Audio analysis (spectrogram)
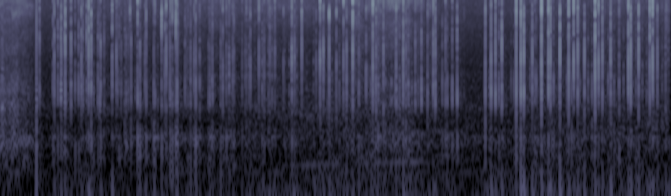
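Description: Long nails tap rapidly on the top of a black leather laptop bag with zippers, lying on a table, padded and hollow. The sound is a quiet, steady stream of soft, short clicks and scratchy patter over a low, dull thud-like body, continuing for the whole clip.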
